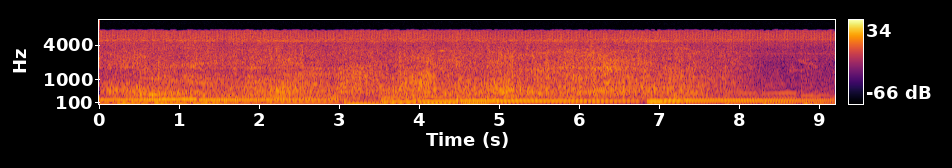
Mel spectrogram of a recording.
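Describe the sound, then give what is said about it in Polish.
A helicopter's engine and rotor drone loudly and steadily, a deep humming roar whose pitch shifts slightly now and then, with no voices; a helicopter landing at the airport in Toruń, one that Father Tadeusz Rydzyk intends to buy. “Na tamtejszym lotnisku wyląduje helikopter, który zamierza kupić ojciec Tadeusz Rydzyk.”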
